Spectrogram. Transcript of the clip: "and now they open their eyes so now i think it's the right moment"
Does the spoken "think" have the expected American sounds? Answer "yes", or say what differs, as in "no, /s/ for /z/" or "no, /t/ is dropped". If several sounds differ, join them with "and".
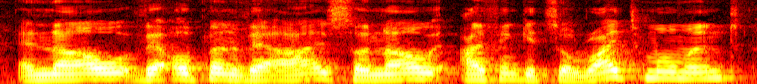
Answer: yes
